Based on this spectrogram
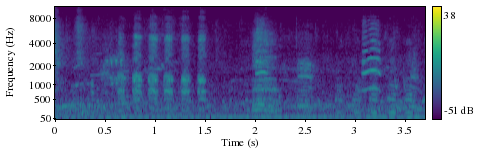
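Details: On a waterbird farm, three African geese meet new geese and honk loudly. A quick run of short, evenly spaced honks is followed by longer, drawn-out nasal calls. A steady low hum lies underneath.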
